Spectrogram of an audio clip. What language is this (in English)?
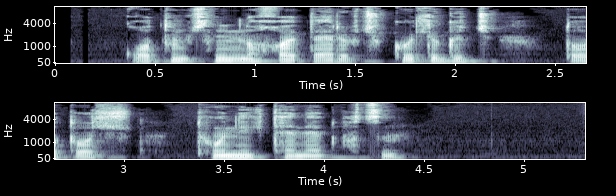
Mongolian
